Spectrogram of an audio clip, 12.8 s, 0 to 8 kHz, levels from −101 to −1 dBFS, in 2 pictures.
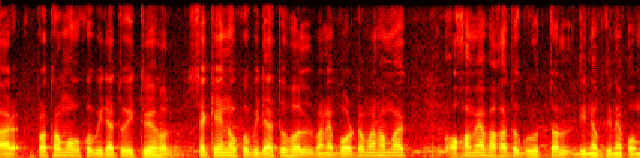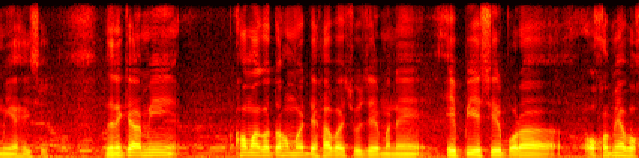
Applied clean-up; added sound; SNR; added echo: none; none; none; none.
